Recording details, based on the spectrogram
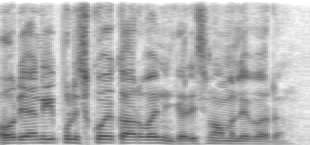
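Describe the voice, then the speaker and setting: Male interviewee, Haryanvi accent, quick pace, clean smooth voice, unscripted account. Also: on the high side, a little mellow. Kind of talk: spontaneous interview testimony.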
